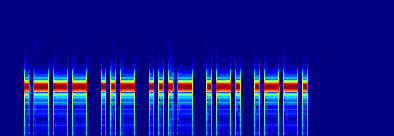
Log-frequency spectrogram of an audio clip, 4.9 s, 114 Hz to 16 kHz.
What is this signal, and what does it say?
Morse code, heard as a keyed tone, about 20 wpm, 700 Hz. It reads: JUVRP
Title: Code Groups - 5 Letters - 20wpm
